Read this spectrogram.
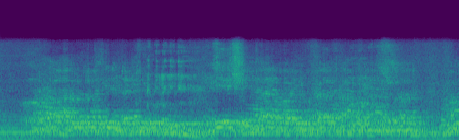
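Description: A middle-aged man prays aloud in a slow, steady voice through a microphone.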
